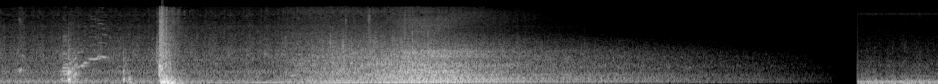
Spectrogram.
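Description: A couple of sharp clunks, then a car's road and engine noise swells up loudly and slowly fades away, before an abrupt cut to a steady low hum.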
